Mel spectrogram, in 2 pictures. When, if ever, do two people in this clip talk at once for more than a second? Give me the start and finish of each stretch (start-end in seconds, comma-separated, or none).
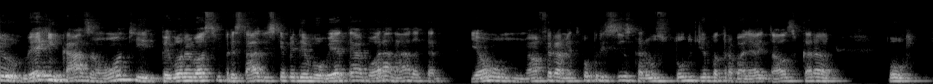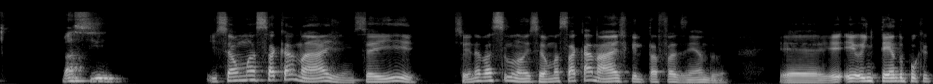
none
